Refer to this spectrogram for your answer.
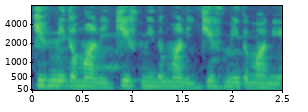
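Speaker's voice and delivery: mock sobbing, whiny crying voice. Telling how a brat begged him for money, imitating someone crying and begging. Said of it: "he's crying like".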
